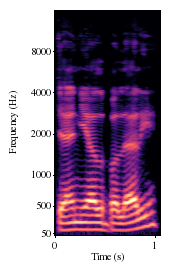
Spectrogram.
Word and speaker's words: Daniele Bolelli: it is it is it a is it Daniella Belletti that's how is that how you pronounce it closed yeah yeah okay and of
